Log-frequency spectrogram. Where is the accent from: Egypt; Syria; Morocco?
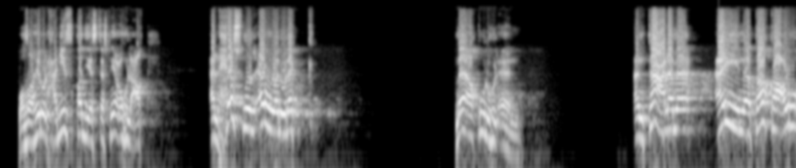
Egypt; وعندنا في مصر مثل مشهور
